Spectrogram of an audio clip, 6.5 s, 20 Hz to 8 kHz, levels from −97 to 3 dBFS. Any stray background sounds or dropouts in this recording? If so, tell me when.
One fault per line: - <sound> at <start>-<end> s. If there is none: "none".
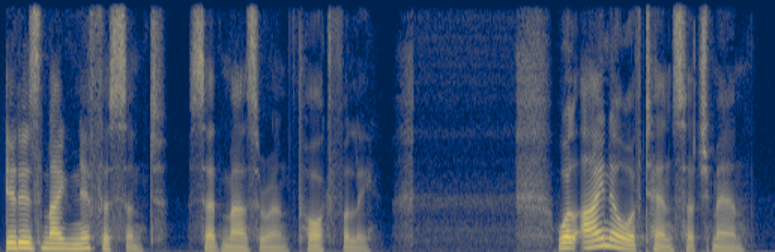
none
